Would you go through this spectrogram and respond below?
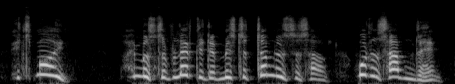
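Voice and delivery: put-on startled little girl; Lucy. A narrator's reading. Lucy recognizing her handkerchief, high and upset.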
